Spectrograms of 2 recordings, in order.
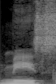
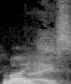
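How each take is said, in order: First: The vowel sounds like 'ee', as in 'geese'. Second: The vowel sounds like 'eye', as in 'mice'. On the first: "I've heard people say Meese is the right way" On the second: "looks like mice"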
